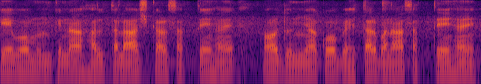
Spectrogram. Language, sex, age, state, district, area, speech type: Urdu, male, 18-30, Maharashtra, Nashik, urban, spontaneous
